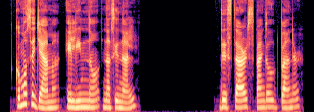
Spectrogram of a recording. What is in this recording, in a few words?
Spanish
